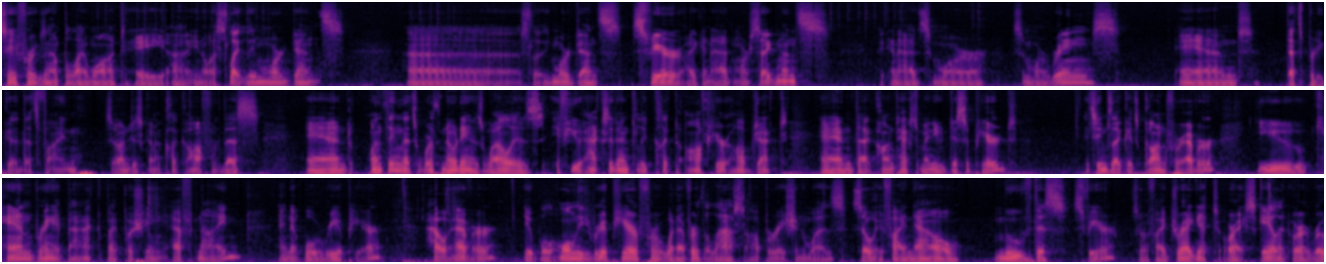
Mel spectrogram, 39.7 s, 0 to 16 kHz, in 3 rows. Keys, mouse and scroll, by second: 1.0 click, 1.2 click, 1.3 click, 1.5 click, 1.7 click, 1.8 click, 2.0 click, 2.2 click, 2.3 click, 2.5 click, 4.1 click, 4.3 click, 4.5 click, 8.2 click, 8.4 click, 8.6 click, 8.7 click, 8.9 click, 9.7 click, 15.0 click, 27.9 F9, 30.9 F9.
